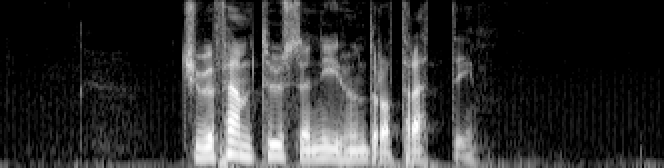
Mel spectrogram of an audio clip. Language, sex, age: Norwegian, male, 45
